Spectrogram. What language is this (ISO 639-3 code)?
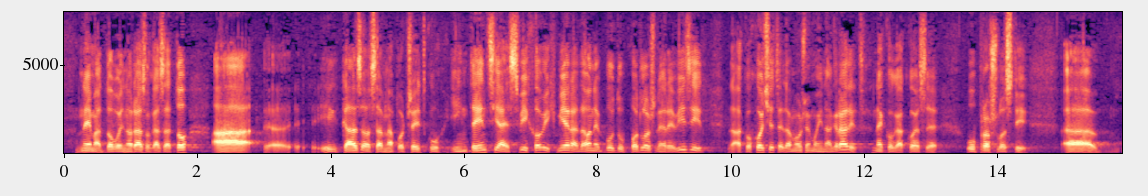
hrv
